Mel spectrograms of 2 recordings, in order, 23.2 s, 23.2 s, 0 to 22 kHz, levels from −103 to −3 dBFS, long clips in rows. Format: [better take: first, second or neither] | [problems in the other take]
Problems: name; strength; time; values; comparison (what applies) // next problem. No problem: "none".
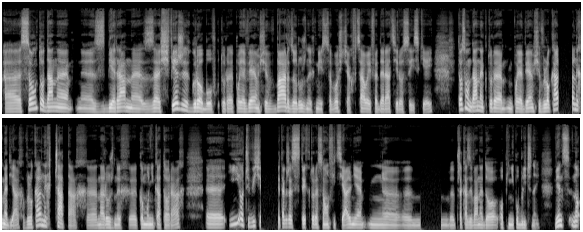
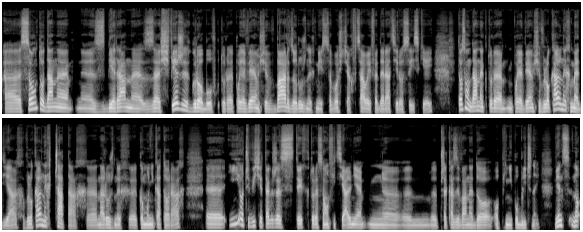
second | audio freezing; at 11 s, at 17 s and at 20 s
